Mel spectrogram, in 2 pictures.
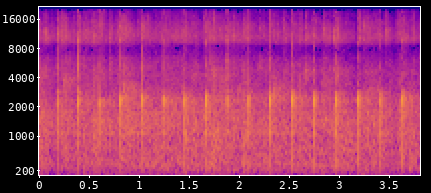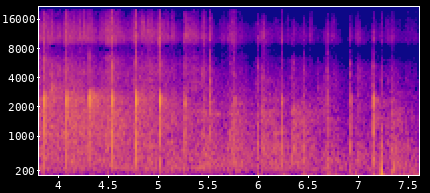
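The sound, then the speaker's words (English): A church audience applauds the readers after a Gospel reading, a steady wash of many hands clapping with a few sharper, evenly spaced claps standing out, fading slightly toward the end. “We might give them a clap.”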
